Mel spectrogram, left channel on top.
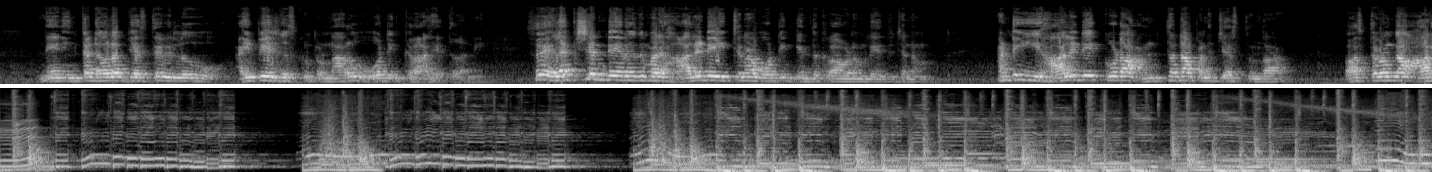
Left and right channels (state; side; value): different; both; correlation 0.00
